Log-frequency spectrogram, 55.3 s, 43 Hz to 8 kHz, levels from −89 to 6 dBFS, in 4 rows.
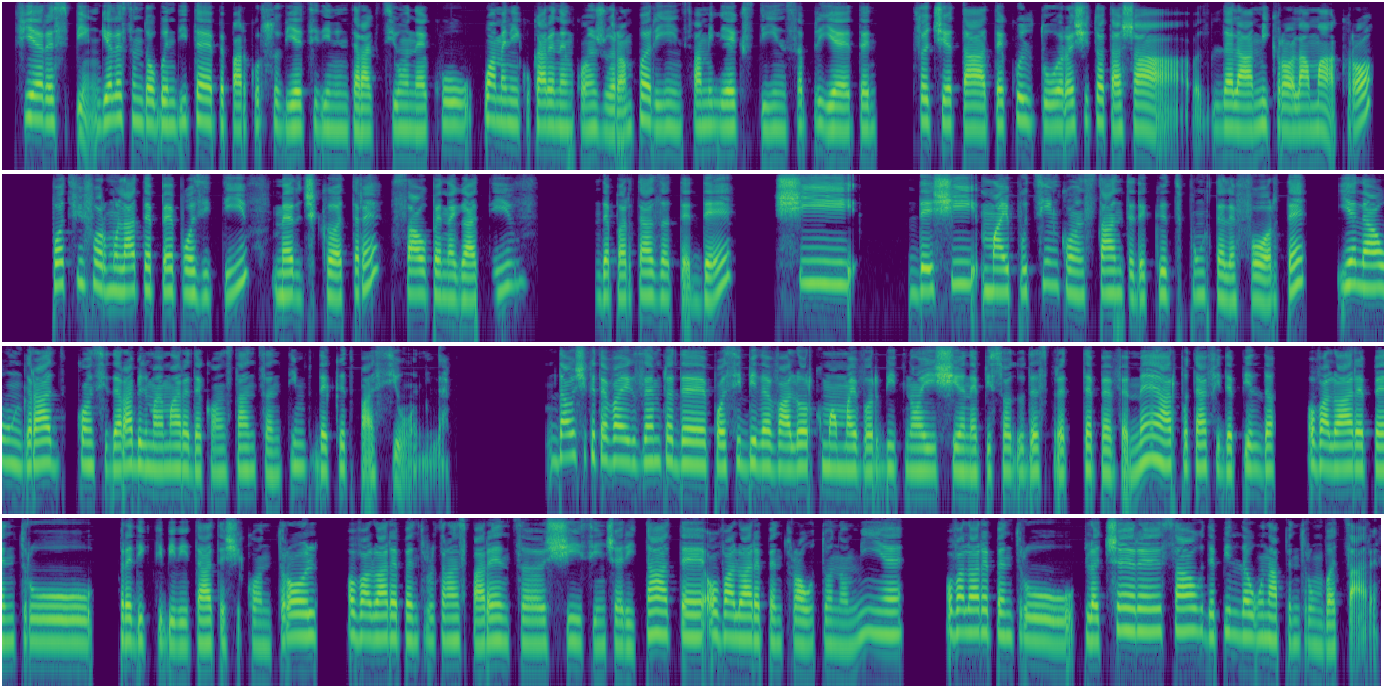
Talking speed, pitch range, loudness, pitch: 120 wpm, 170-205 Hz, -16 LUFS, 180 Hz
